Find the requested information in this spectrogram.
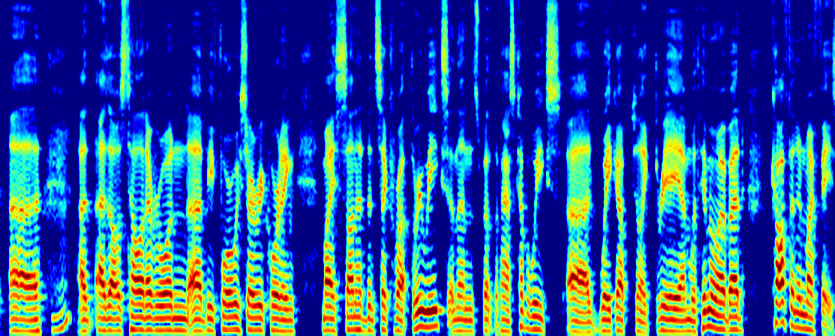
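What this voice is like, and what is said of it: Rough, sick-sounding voice. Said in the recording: “tell from my voice ... my voice is clearly not great”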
